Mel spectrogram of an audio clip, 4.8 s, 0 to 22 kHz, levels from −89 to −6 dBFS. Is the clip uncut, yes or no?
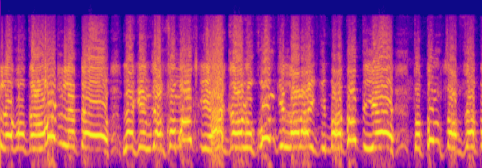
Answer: yes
